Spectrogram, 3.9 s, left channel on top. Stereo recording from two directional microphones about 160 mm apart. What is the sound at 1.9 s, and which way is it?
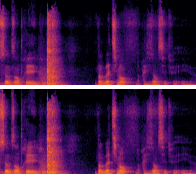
Speech, centre (ahead or behind).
